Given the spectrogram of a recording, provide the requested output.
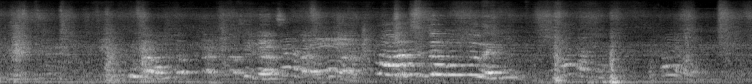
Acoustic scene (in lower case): crowded indoor space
